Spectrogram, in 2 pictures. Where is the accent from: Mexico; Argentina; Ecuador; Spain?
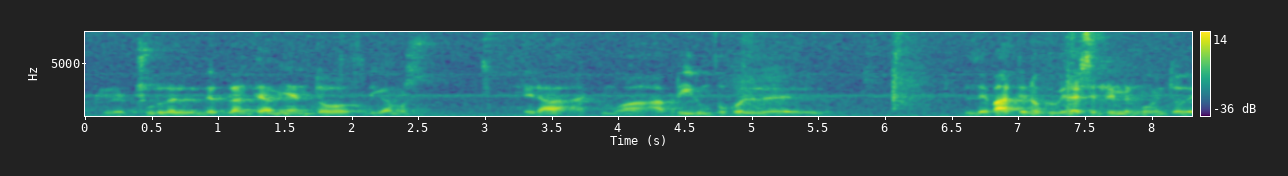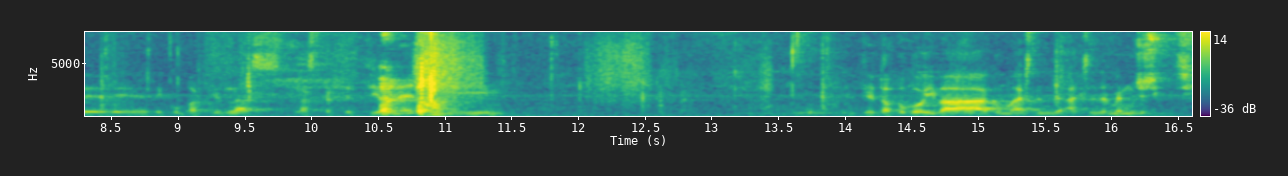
Spain; Barcelona, Catalonia; porque en Barcelona, de donde soy yo, pues claro, este debate no ha sido posible plantearlo incluso hace poco, ¿verdad?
